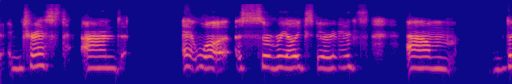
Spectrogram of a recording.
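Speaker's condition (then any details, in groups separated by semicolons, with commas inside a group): Quadriplegic cerebral palsy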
